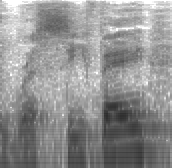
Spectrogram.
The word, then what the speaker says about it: Recife: I will pronounce what I believe it's the proper pronunciation, which is Recife. It's spelled like recipe, but with an F instead of a P, R-E-C-I-F-E way, South San Jose.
